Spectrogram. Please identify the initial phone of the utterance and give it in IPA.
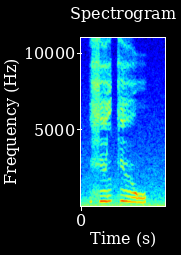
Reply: xʲ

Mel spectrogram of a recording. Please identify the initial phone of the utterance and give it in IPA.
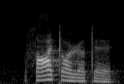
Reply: sˤ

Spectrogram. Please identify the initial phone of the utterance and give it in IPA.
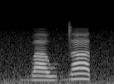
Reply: b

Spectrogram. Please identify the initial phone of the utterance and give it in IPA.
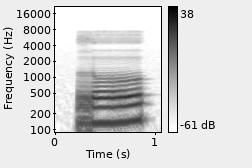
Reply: r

